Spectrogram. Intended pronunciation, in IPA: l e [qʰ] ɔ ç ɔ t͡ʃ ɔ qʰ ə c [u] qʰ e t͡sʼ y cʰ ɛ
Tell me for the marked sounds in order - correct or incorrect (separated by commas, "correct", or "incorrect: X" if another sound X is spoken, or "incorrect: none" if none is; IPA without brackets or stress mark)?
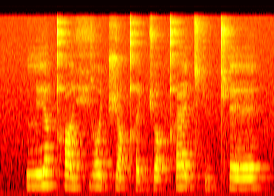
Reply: correct, incorrect: o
